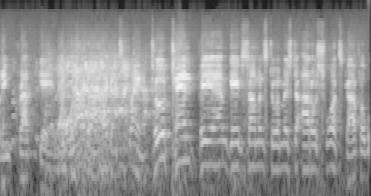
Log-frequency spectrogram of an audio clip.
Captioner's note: audience laughing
